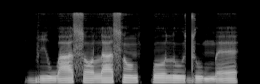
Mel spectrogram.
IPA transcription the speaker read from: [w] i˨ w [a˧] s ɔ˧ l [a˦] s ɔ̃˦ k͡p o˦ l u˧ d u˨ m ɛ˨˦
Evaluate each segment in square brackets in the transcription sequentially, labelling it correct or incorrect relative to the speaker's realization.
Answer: incorrect, incorrect, correct

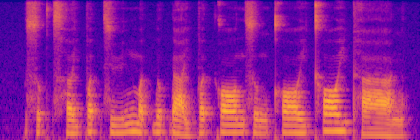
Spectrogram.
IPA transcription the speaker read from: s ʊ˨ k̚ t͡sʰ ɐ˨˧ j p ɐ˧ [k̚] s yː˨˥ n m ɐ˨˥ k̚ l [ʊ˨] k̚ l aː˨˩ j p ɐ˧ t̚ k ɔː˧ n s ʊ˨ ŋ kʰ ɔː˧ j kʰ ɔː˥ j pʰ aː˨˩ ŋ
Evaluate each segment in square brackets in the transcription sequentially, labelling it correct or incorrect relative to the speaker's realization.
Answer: incorrect, incorrect

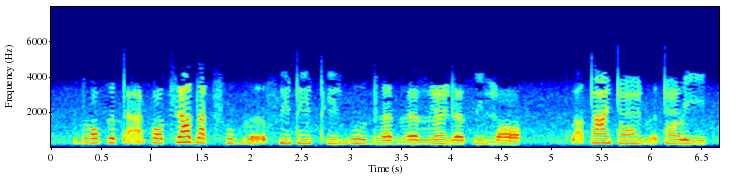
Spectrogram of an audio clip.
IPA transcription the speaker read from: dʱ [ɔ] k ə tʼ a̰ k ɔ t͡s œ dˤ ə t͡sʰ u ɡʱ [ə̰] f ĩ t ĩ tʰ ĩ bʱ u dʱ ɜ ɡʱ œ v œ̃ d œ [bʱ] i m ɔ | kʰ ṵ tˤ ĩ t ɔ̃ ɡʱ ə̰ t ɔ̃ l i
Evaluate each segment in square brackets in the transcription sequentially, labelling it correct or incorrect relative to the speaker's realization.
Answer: correct, correct, incorrect

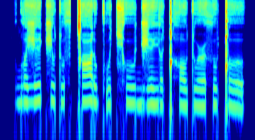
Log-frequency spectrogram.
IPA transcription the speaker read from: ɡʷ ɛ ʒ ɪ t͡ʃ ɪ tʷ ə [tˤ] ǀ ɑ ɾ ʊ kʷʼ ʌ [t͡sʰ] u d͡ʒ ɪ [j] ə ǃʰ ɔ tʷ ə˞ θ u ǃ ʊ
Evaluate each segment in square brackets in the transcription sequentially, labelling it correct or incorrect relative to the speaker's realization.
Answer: incorrect, incorrect, correct

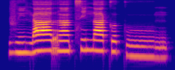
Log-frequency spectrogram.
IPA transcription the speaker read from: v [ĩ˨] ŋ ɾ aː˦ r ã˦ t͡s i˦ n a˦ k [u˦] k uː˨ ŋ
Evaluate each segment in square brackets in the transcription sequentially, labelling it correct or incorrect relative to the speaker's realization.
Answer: correct, incorrect

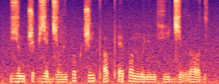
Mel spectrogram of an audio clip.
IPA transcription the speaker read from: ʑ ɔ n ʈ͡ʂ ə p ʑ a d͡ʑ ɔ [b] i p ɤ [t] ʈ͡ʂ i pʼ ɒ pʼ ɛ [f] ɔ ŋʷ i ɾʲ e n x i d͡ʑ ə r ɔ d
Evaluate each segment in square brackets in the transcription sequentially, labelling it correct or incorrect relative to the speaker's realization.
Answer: incorrect, incorrect, incorrect

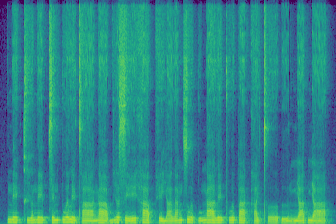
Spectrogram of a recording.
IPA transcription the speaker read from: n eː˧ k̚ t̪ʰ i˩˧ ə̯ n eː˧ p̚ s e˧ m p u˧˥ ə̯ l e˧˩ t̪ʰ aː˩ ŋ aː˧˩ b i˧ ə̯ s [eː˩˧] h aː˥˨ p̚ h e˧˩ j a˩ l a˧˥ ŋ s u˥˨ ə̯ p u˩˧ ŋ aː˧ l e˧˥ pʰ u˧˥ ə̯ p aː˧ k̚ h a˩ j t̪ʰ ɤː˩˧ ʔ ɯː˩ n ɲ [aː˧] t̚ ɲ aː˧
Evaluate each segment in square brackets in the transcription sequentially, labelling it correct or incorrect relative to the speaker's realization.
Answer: correct, incorrect

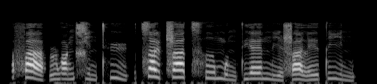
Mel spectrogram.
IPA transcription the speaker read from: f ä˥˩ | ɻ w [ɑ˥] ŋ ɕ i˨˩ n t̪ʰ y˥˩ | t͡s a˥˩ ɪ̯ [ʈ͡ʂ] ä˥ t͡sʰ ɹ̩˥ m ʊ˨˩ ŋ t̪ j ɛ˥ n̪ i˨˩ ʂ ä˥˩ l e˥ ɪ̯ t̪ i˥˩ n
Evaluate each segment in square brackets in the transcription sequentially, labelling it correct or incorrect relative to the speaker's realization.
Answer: incorrect, correct

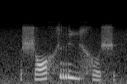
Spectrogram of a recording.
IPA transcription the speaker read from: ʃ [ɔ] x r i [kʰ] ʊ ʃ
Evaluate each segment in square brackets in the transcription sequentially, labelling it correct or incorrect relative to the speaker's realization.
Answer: correct, incorrect

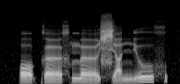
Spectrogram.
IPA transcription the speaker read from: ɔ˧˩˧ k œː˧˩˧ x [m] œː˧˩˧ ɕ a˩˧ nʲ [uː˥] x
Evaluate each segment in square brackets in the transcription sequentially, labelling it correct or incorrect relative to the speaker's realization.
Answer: correct, correct

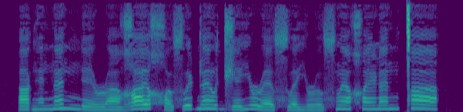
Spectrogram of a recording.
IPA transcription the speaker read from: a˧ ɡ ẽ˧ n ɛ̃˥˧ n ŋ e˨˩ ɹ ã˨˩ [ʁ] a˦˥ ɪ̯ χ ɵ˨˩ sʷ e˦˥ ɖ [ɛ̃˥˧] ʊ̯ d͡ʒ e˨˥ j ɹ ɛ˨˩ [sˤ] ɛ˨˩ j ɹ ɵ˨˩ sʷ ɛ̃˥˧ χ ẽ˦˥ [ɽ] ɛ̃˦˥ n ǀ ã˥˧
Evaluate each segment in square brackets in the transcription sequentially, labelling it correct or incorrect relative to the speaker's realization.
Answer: correct, correct, incorrect, correct

